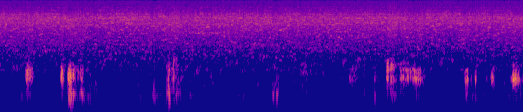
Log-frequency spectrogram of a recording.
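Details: Fit adult male's stomach growling while eating a plate of sandwiches: irregular soft gurgles and rumbles in clusters, ordinary bowel sounds of digestion.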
